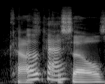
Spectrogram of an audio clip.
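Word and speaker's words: Casals: the men right so her Rosie Castle right that's how you pronounce it and then Nancy Richie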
